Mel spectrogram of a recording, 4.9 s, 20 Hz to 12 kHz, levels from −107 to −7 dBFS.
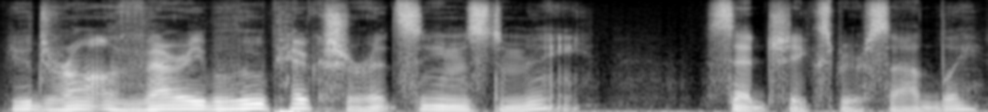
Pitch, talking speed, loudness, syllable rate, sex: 100 Hz, 160 wpm, -18 LUFS, 4.6 syllables/s, male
